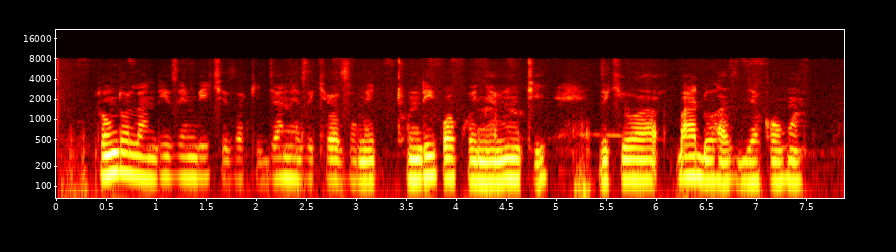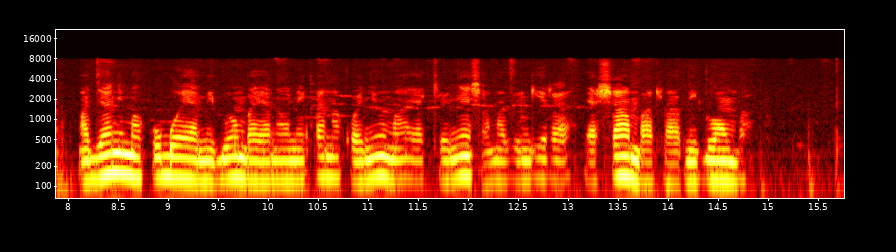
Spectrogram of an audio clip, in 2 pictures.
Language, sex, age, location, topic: Swahili, male, 25-35, Mombasa, agriculture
